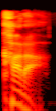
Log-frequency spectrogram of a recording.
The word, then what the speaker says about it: から: And the answer to that question we just asked, it lies in this single really powerful particle, kada, pronounced kada.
